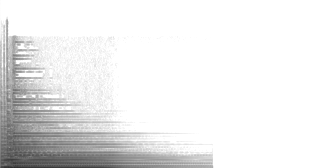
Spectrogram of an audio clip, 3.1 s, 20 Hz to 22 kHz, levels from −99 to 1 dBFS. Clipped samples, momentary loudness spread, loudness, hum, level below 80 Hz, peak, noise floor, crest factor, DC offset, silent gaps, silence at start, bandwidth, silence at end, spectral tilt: under 0.1%; 18 LU; -27 LUFS; none; -48 dBFS; -10 dBFS; -60 dBFS; 20 dB; under 0.1%; none; 0 s; 15.5 kHz; 0.95 s; -5.5 dB/octave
